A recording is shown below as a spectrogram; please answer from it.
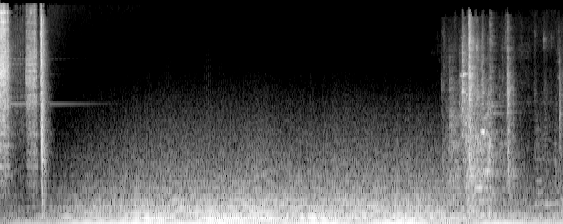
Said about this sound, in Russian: Створы врат открылись медленно, скрипя ржавыми петлями.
